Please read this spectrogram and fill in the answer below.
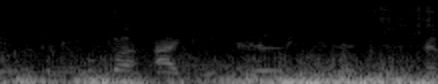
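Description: Low, uneven wind rumble on an outdoor microphone, with faint distant voices.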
